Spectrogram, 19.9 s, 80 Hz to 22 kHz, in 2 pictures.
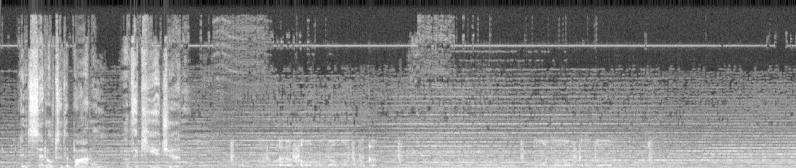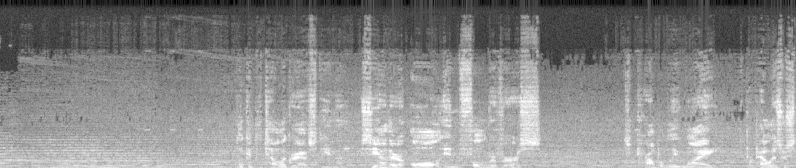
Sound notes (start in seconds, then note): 3.6 Dmitry speaking in foreign language; 6.8 Bob speaking in foreign language; 9.5 somber music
